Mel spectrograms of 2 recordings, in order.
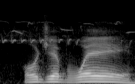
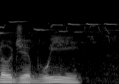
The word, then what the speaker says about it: Ojibwe: up here and go it's pronounced ojib way not ojibwi yeah oh two eyes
